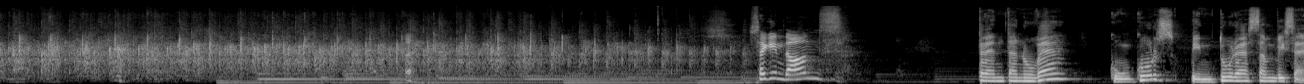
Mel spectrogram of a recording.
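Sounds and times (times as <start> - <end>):
crowd strong applause: 0.0 - 8.2
speech: 7.6 - 8.5, 9.8 - 13.0.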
